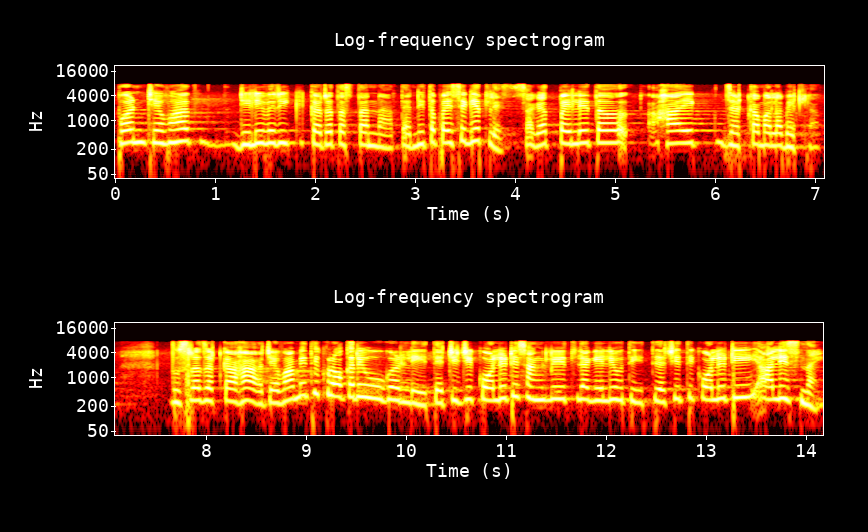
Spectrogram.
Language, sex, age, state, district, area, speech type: Marathi, female, 30-45, Maharashtra, Buldhana, urban, spontaneous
